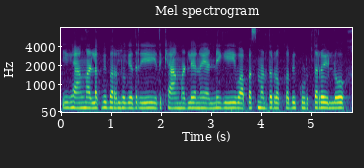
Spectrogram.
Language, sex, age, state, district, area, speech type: Kannada, female, 45-60, Karnataka, Bidar, rural, spontaneous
